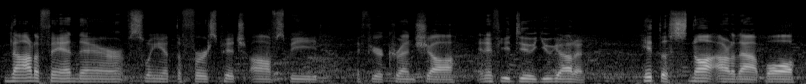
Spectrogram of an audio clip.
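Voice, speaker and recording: A man's voice: mid-range voice, fairly even intonation, moderate pace, fairly bright tone. A man giving analytical, critical baseball color commentary in a conversational way.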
